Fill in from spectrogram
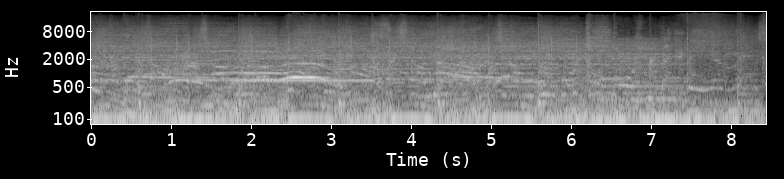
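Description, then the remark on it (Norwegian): A large audience cheers loudly and continuously for several seconds as a guest makes his entrance, with scattered whoops and yells rising above the roar and a steady musical backing underneath. “Det, kan, det er bra at dere jubler nå, i hvert fall.”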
